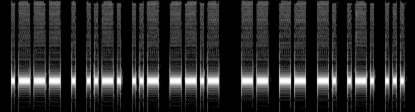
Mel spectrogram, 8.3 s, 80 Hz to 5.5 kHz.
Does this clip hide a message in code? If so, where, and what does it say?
Yes: Morse code from 0.2 to 8.1 s, heard as a keyed tone, about 16 wpm, 800 Hz. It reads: JEFUQ MMNRS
